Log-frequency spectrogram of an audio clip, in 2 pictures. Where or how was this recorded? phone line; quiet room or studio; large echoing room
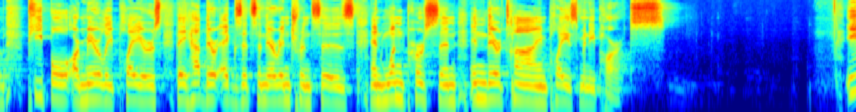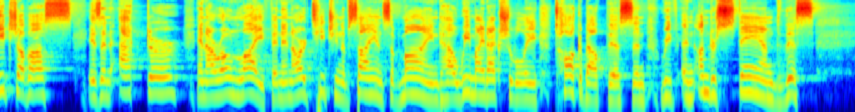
large echoing room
